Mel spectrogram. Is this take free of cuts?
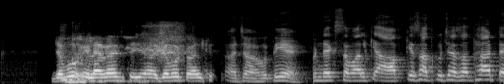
no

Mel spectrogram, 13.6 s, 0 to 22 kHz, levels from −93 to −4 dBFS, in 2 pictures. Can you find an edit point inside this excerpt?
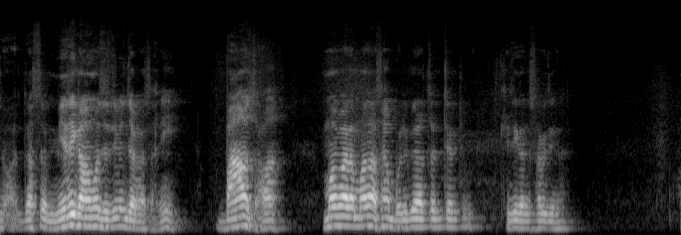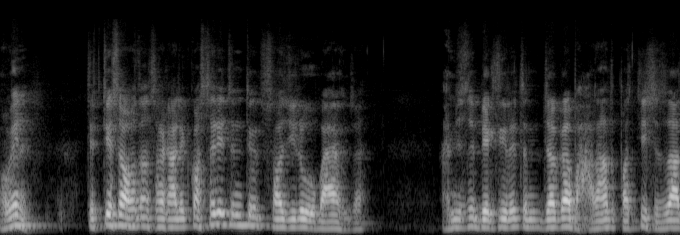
no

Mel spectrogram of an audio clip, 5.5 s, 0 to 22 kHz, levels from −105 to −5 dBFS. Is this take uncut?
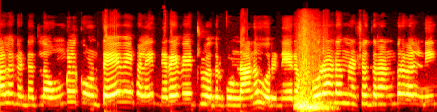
no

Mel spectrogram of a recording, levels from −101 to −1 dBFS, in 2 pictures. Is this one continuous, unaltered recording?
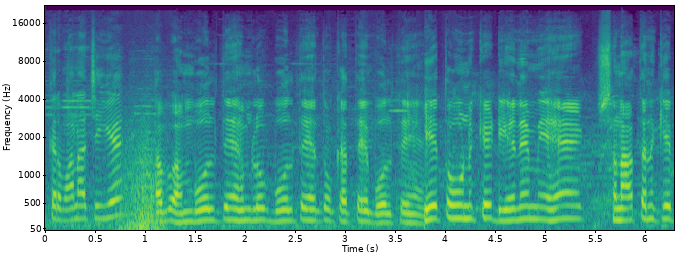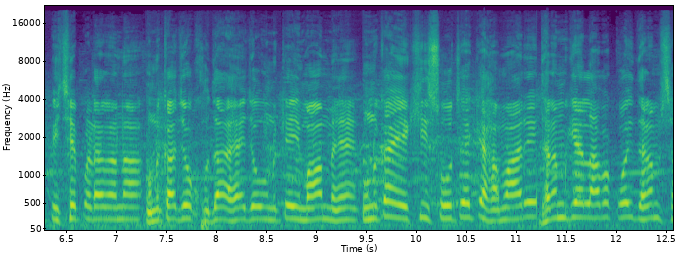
no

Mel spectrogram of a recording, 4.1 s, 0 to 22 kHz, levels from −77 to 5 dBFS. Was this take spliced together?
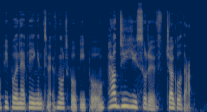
yes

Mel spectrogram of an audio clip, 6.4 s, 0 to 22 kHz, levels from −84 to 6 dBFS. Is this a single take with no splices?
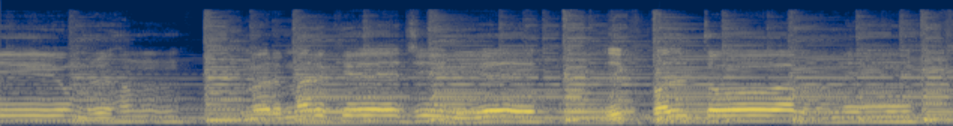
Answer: yes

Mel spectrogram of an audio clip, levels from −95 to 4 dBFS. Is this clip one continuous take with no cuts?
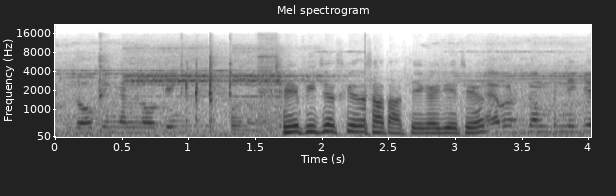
no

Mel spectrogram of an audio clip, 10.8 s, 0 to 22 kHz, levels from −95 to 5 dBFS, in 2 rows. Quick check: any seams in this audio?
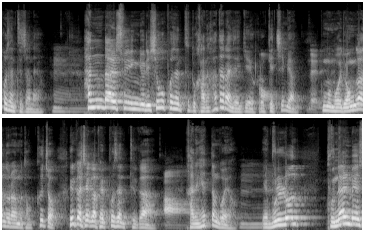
no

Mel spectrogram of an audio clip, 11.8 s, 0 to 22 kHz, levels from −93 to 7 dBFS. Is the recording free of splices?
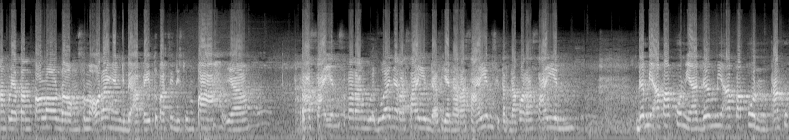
no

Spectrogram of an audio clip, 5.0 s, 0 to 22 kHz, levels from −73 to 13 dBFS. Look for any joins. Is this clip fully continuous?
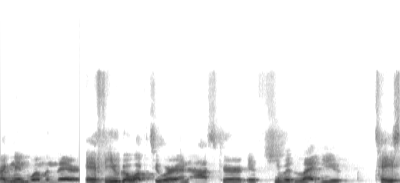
no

